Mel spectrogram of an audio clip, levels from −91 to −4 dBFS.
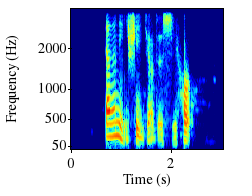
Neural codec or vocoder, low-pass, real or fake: codec, 16 kHz, 1 kbps, X-Codec, HuBERT features, trained on balanced general audio; 3.6 kHz; fake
